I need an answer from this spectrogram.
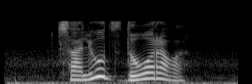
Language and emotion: Russian, positive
